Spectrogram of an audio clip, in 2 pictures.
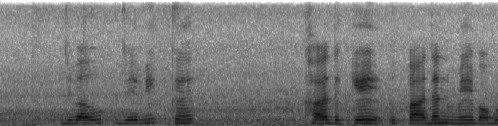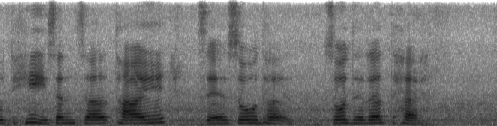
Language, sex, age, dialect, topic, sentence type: Hindi, female, 36-40, Marwari Dhudhari, agriculture, statement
